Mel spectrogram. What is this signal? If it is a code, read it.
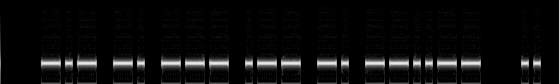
Morse code, heard as a keyed tone, about 20 wpm, 1000 Hz. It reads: KNOWN, I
